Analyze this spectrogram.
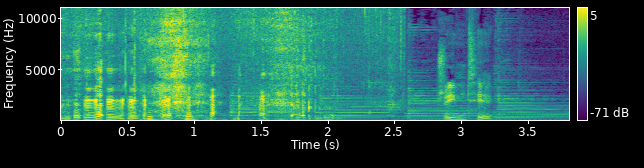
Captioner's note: group laughs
